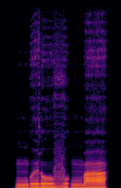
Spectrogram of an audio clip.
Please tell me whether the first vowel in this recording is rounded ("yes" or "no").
no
